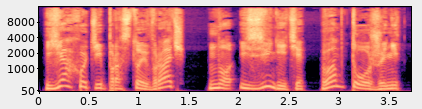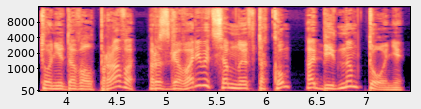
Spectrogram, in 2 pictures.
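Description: A man's voice: high voice, very animated, moderate pace, dry recording, clean studio sound, voice pushed up. A man voicing an indignant, blustering, officious doctor in a narrated story, easily flustered and outraged. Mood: offended. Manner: officious, blustering, self-justifying.

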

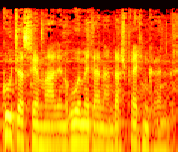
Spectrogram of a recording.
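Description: A man's voice: medium pitch, fast, music in the background, natural voice. An actor playing a loyal, insecure male radio producer with a plain-spoken, conversational delivery in a German radio drama. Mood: eager.

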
